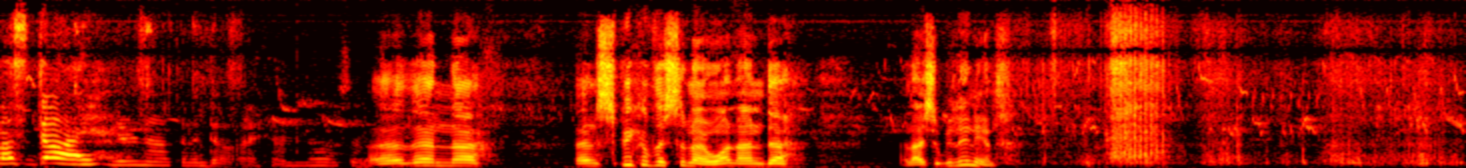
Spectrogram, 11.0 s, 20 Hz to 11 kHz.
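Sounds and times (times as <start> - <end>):
speech: 0.2 - 6.1, 6.8 - 8.5
horse hooves clip-clopping: 7.8 - 10.9.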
